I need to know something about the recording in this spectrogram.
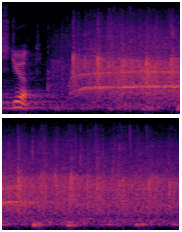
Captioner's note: audience cheering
